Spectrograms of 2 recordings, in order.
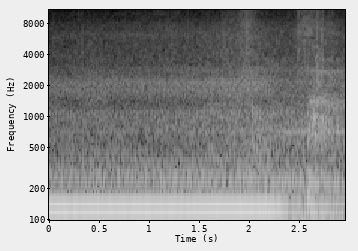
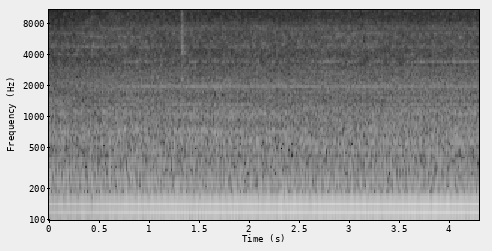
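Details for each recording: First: Goodman outdoor AC unit with a no-cooling complaint: a steady low fan hum with no deeper compressor drone underneath, because the compressor isn't running and only the fan is. Low refrigerant was suspected at first, and the capacitor was to be checked. Cause: a loose wire. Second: Goodman AC condenser after repair (capacitor tested good, connection retightened with a new spade connector), reading 77 vs 67, 10 over: steady low hum, constant tone from compressor and fan, no rattles or buzzing; running normally.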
